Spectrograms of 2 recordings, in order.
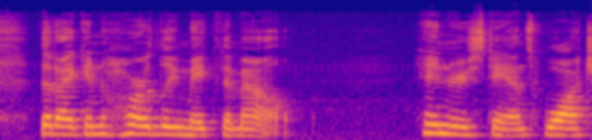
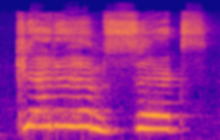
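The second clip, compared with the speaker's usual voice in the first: urgent shout; 13 semitones higher than usual. Acted. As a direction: yell it across the gym. Screaming orders in battle.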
